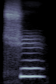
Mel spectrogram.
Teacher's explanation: It's the first tone, so it's high and flat.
